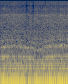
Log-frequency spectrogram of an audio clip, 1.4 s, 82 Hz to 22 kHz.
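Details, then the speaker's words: Porsche 944 after replacing the entire exhaust system, damaged by thieves, system hanging without brackets: deep steady idle burble with an even pulse and no ticking or chuffing; sounds right, no leaks apparent. "Well, it actually sounds like a real car now. And I don't think there's any leaks or anything."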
